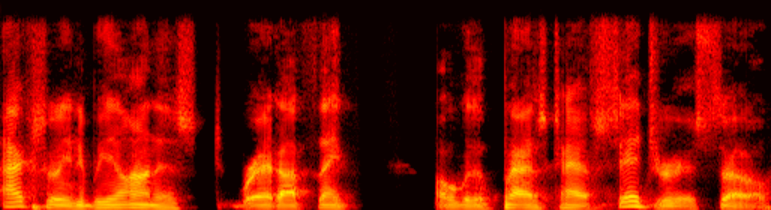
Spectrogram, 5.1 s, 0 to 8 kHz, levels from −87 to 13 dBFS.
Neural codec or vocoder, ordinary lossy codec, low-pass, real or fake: codec, 16 kHz, 1 kbps, FreqCodec, larger model; Opus, 64 kbps; 7.2 kHz; fake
